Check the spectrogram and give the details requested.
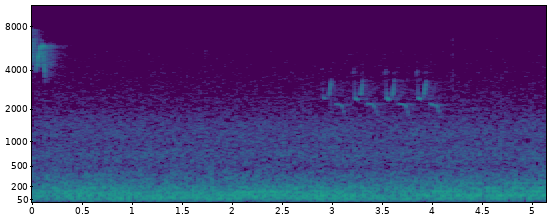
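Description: Quiet outdoor ambience with a low steady rumble, and a bird chirping four times in quick succession about three seconds in.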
